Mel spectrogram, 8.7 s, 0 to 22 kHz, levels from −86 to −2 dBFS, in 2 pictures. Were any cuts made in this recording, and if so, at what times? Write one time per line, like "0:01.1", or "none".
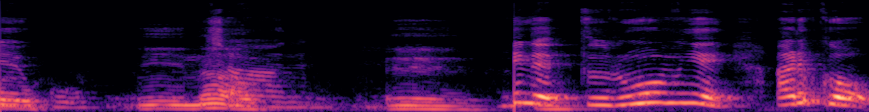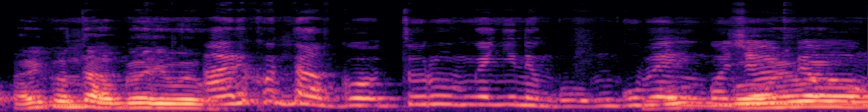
0:02.6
